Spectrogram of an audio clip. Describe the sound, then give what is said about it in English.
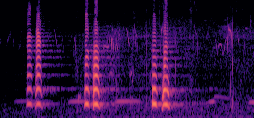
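Loud, brassy trumpeter swan calls, from a single bird or maybe two, sound in three paired bursts, each a double honk with rich harmonics, spaced about a second apart. Softer calling lingers between them, with no voices. “that anybody who's ever heard a trumpet or swan doesn't have to ask why they're called trumpet or swans.”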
